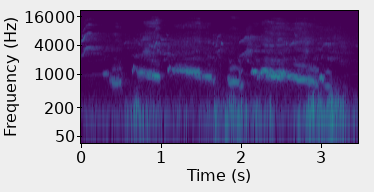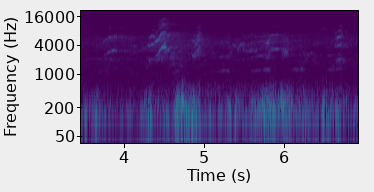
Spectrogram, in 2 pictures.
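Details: Australian magpie perched in a tree at Kings Park, Perth, Western Australia: a run of mellow, gliding descending notes in the first three seconds, then quieter scattered chirps over low rumbling background noise.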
